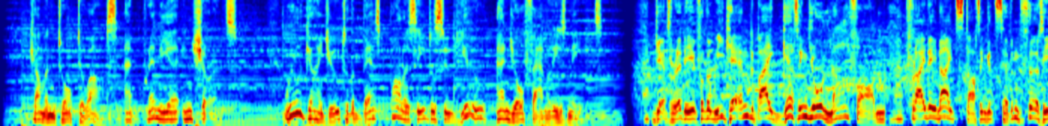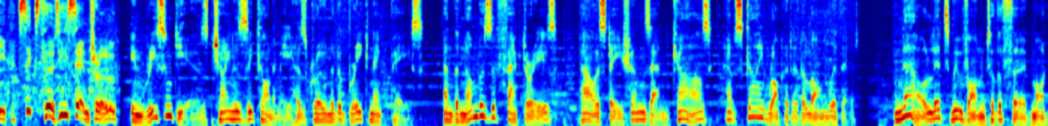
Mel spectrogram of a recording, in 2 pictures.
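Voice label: British English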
